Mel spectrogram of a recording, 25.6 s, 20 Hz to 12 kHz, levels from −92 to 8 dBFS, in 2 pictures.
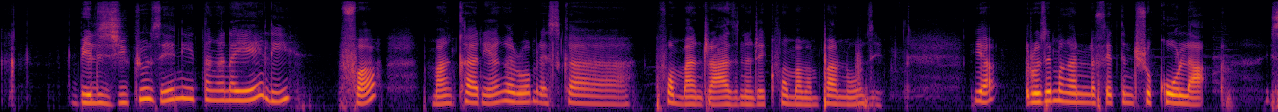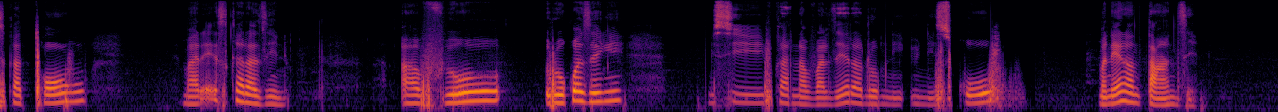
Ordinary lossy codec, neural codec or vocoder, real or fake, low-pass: none; none; real; none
